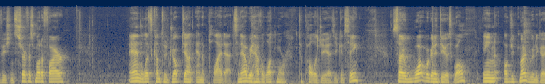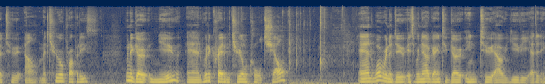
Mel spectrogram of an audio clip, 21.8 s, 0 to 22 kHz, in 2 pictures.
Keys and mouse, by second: 5.0 Tab, 8.6 Tab, 12.2-14.7 drag, 17.0 l, 18.5 middle click.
